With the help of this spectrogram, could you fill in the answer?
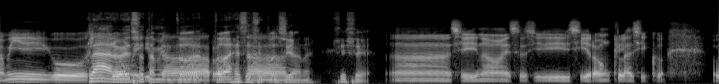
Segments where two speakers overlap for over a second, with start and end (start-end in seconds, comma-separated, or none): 0.8-3.0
